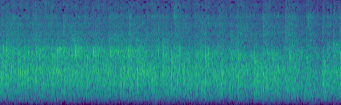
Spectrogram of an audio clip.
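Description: Applause from a small seated audience, many hands clapping steadily, easing off slightly near the end.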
